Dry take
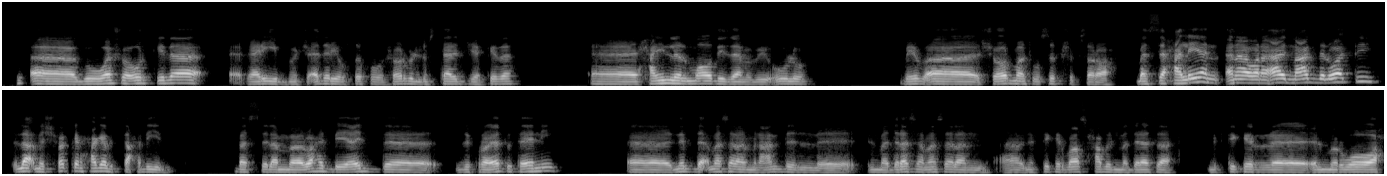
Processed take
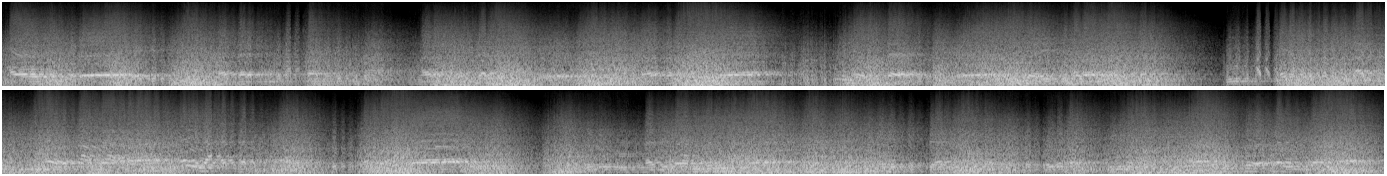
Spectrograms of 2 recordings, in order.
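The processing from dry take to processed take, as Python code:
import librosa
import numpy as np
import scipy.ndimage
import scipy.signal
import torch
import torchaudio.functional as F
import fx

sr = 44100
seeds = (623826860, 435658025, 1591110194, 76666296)

p1 = x[::-1].copy()
p2 = fx.dmg_wind(p1, sr, seeds[0], corner_hz=460.0, level_db=-18.0)
p3 = fx.quant_float(p2, sr, bits=4)
p4 = p2 + (p3 * 10.0 ** (-3.0 / 20.0))
p5 = fx.fuzz(p4, sr, gain_db=23.0, gate_db=-21.0)
p6 = fx.echo_feedback(p5, sr, ms=87, feedback_pct=60, wet_db=-4)
y = fx.echo_warbled(p6, sr, ms=222, feedback_pct=40, rate_hz=2.8, cents=131, wet_db=-11.0)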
